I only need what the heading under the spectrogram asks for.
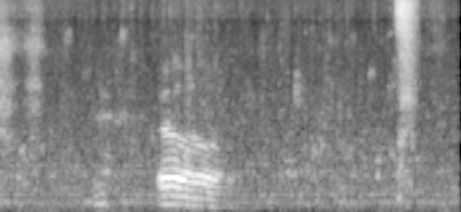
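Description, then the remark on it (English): A crow gives a single harsh, drawn-out caw, followed a couple of seconds later by a short, sharp hiss of noise against a quiet background; crows are attacking puppies. “Oh, pesky crows attacking the puppies now.”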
